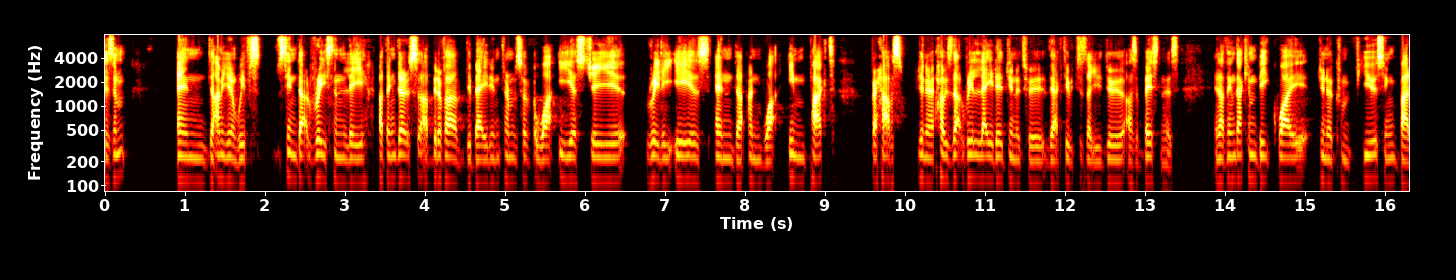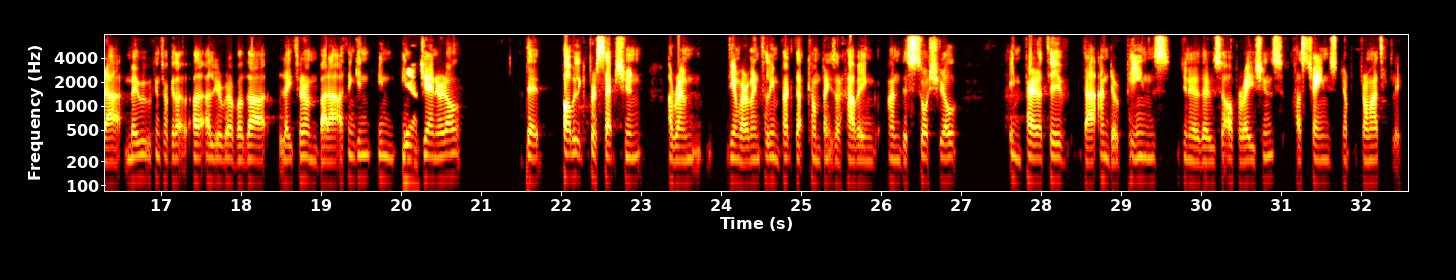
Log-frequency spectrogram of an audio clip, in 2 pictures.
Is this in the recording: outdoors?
no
